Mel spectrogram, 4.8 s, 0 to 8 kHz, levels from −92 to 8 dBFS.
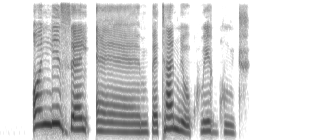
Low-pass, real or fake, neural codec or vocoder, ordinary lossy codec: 7.2 kHz; fake; codec, 16 kHz, 2 kbps, FunCodec, trained on LibriTTS, 25 frames a second; none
